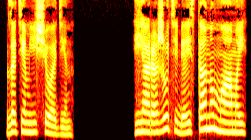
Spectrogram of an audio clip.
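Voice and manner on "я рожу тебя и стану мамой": ordinary delivery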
